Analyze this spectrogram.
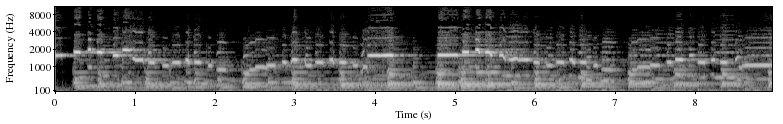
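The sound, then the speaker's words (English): A bright, piping tin whistle carries a lively folk melody with quick ornamented notes, played over a steady strummed accompaniment at moderate loudness, with no voices. “Now, where's me tin whistle?”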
